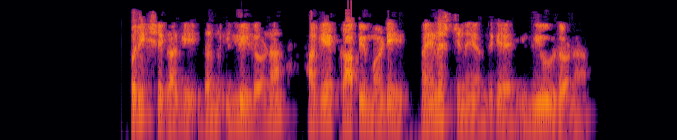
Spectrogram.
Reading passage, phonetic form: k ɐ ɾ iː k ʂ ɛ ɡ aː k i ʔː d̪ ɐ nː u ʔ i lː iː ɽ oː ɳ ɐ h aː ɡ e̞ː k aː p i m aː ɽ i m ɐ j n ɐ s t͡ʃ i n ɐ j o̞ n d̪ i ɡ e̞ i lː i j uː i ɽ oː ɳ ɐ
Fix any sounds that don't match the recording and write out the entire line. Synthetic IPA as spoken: p ɐ ɾ iː k ʂ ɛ ɡ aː ɡ i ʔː d̪ ɐ nː u ʔ i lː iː ɽ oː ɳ ɐ h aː ɡ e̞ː k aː p i m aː ɽ i m ɐ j n ɐ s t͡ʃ i n ɐ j o̞ n d̪ i ɡ e̞ i lː i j uː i ɽ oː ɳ ɐ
